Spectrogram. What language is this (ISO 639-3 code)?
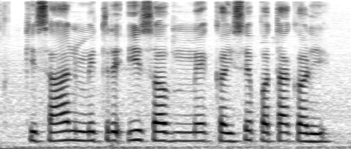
mag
